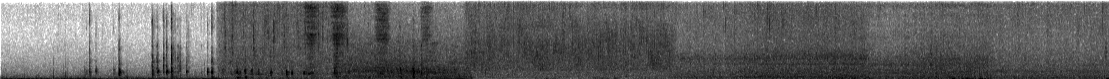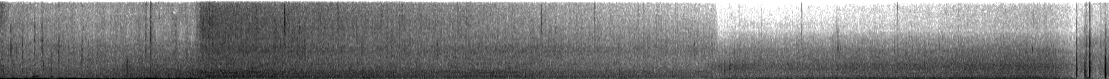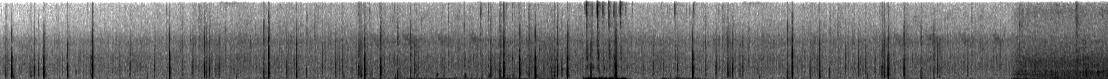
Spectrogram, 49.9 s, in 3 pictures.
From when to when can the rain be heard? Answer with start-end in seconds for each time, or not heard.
0.0-49.8.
